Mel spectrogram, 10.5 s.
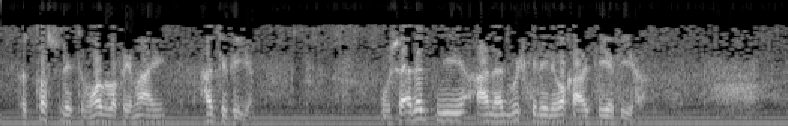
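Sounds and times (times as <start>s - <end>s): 
speech: 0.2s - 3.5s, 5.0s - 8.8s
car passing outside: 9.4s - 10.4s.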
